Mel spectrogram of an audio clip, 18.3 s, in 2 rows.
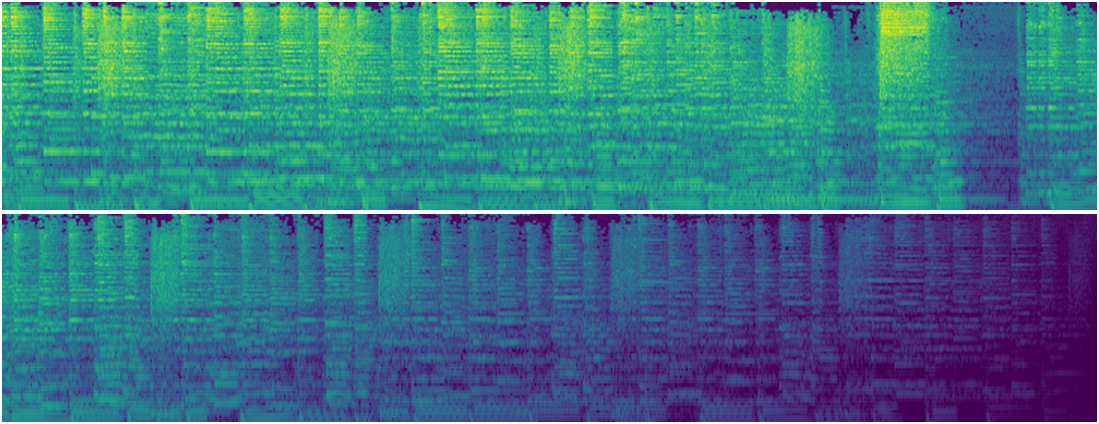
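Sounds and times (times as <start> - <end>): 
guitar playing tango: 0.0 - 16.8.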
